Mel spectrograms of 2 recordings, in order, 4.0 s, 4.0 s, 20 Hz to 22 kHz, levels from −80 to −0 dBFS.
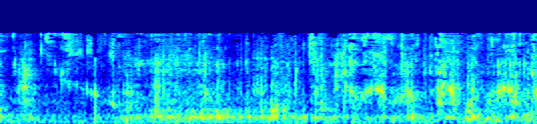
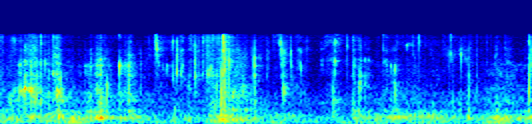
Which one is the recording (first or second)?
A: first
